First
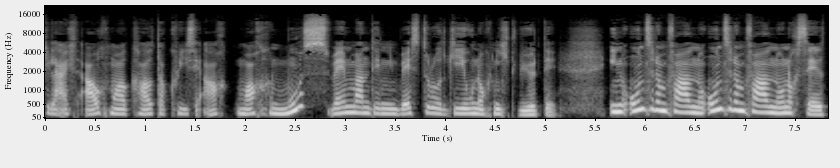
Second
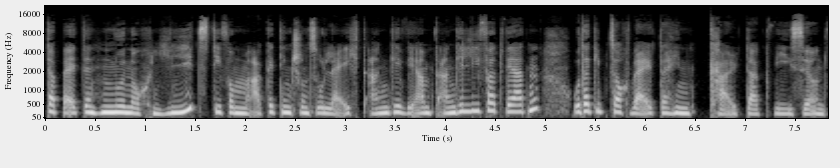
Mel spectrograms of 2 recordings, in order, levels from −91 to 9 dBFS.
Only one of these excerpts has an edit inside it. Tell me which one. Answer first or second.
first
